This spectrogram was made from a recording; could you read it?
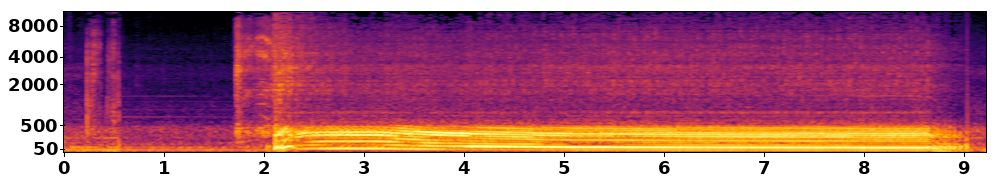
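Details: GMC Sonoma/S10 2.2L engine starts and idles with a rapid puffing tick, about four a second, from an exhaust leak: the downpipe below the manifold was loose and flopping around, not the manifold gasket.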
